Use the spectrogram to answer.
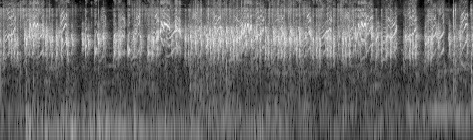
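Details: Sustained, crowded chatter of Sooty-headed bulbuls for luring birds, harsh squawks and twittering notes overlapping continuously, with a few brief dips in loudness.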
